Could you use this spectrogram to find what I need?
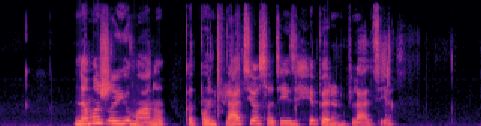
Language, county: Lithuanian, Vilnius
